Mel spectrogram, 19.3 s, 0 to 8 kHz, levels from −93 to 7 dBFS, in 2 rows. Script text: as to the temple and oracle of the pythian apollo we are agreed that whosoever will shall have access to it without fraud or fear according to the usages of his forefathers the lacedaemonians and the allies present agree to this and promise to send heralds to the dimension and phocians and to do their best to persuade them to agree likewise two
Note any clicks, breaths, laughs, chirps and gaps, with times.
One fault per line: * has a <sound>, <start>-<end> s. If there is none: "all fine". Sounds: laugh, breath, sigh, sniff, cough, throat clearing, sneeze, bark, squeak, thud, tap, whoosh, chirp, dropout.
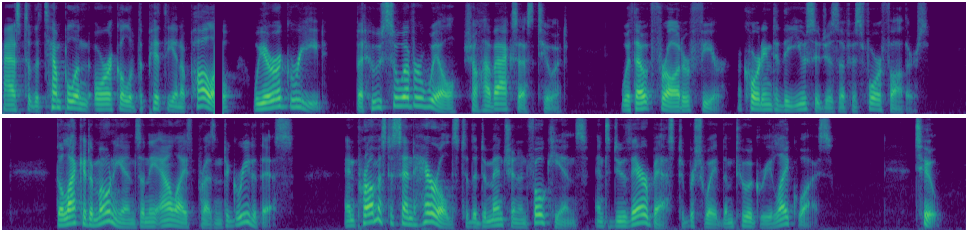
* has a dropout, 2.1-2.2 s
